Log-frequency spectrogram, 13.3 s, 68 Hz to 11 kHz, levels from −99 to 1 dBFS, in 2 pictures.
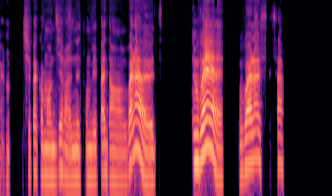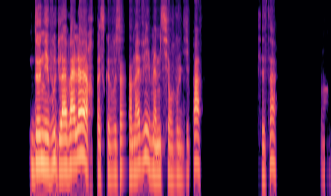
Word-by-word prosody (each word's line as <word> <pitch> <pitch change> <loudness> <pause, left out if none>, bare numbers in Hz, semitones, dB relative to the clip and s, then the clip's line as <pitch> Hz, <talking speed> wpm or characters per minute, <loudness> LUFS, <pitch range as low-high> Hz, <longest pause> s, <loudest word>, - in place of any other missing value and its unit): je - - -18 0.3
sais - - -10
pas 140 - -6
comment 120 -2 -7
le 120 - -4
dire? 135 +2 -8
«Heu, 105 -1 -8
ne 110 +1 -6
tombez 115 +2 -9
pas 130 - -4
dans» 110 -3 -8
voilà, 240 - +3
heu, 110 0 -4 0.8
c 170 - -4
ouais! 205 - +5 0.3
Voilà, 165 +7 +1
c'est - - -21
ça. 165 -1 -9 1.6
Donnez-vous 165 +1 +2
de 150 -3 -1
la 150 0 +8
valeur 170 +6 +7
parce 135 -3 -7
que - - -8
vous 130 0 -10
en 140 -2 -7
avez, 160 +6 -2
même 130 -2 -3
si 130 +1 -7
on 120 - -7
vous 125 +2 -12
le 125 - -10
dit 130 +3 -17
pas. 165 +1 -2 1.1
C'est 125 -2 -13
ça. 165 -1 -7 0.9
Mmh. 135 - -23
140 Hz, 165 wpm, -20 LUFS, 120-165 Hz, 1.6 s, la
